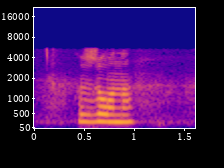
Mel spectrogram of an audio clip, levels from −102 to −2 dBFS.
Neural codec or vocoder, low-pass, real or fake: none; 5.4 kHz; real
